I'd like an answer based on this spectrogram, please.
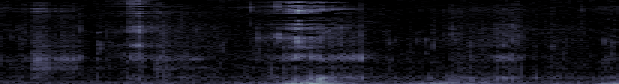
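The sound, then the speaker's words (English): Faint chewing of strawberries, with several stuffed into the mouth at once, heard as soft, wet crunches and bites at irregular intervals, quiet and alone. “Strawberry. Okay. And I've been eating them individually so far. I haven't. I've been shoving them in my mouth.”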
